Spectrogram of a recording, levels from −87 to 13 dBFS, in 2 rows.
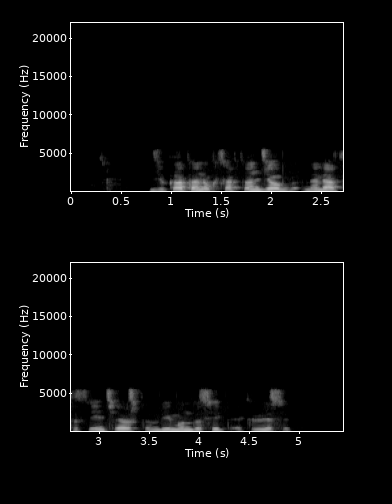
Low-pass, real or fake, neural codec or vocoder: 5.4 kHz; real; none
